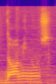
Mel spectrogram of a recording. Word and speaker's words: dominus: As palavras podem ser proparoxítonas, quando a sílaba está mais longe do fim da palavra, mas isso só pode ser no máximo a antepenúltima sílaba, assim como em português. Então serão palavras como dominus, domina em latim, dentre muitas outras.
